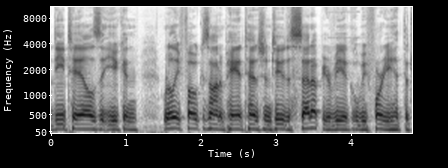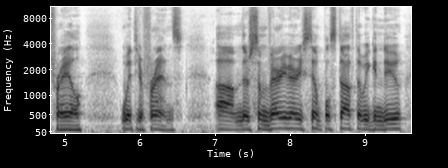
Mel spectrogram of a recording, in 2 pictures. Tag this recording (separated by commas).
Speech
